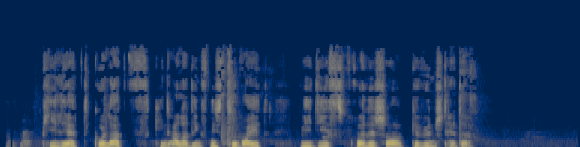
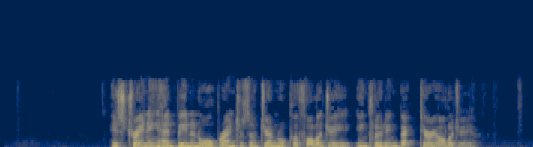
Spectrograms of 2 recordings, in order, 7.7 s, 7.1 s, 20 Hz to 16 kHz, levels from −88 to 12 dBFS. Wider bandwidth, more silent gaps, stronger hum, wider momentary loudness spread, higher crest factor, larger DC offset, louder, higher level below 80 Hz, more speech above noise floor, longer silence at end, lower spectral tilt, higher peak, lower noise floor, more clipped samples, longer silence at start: first, 11 kHz vs 7.6 kHz; neither; neither; first, 12 LU vs 8 LU; about the same, 18 dB vs 18 dB; neither; about the same, -22 LUFS vs -21 LUFS; second, -70 dBFS vs -58 dBFS; second, 47 dB vs 56 dB; first, 1.45 s vs 0.8 s; about the same, -6 dB/octave vs -5.5 dB/octave; about the same, -4 dBFS vs -4 dBFS; second, -68 dBFS vs -76 dBFS; neither; second, 0.25 s vs 1.5 s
